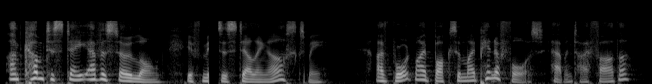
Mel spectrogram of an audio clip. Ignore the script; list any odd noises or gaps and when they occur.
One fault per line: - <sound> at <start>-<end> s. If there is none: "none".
- dropout at 2.1-2.2 s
